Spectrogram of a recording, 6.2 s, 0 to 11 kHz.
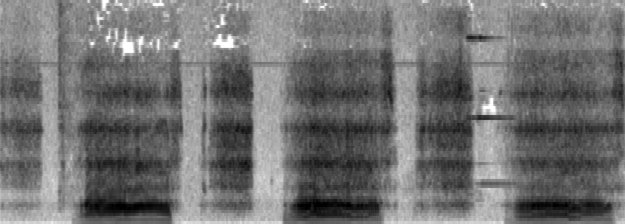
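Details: Loud, tonal snores on each inward breath, about 27 a minute, with softer breathy outward breaths between, from a baby about four weeks old sleeping; infant snoring.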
